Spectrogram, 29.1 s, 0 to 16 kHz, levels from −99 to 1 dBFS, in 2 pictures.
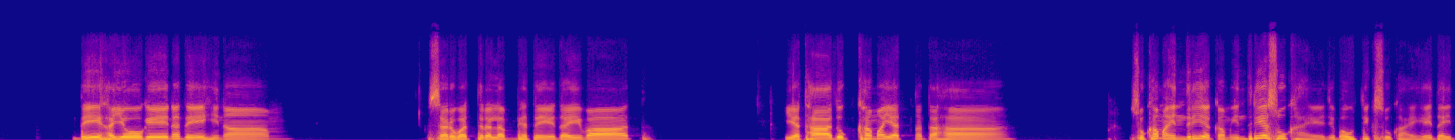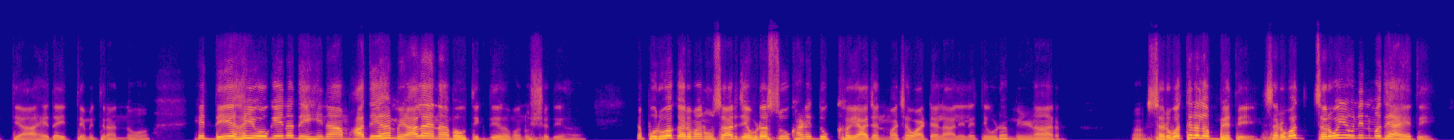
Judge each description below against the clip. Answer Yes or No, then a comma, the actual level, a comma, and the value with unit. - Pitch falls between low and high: Yes, medium, 180 Hz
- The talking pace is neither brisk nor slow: Yes, average, 100 wpm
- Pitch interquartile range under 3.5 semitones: No, average, 5.1 semitones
